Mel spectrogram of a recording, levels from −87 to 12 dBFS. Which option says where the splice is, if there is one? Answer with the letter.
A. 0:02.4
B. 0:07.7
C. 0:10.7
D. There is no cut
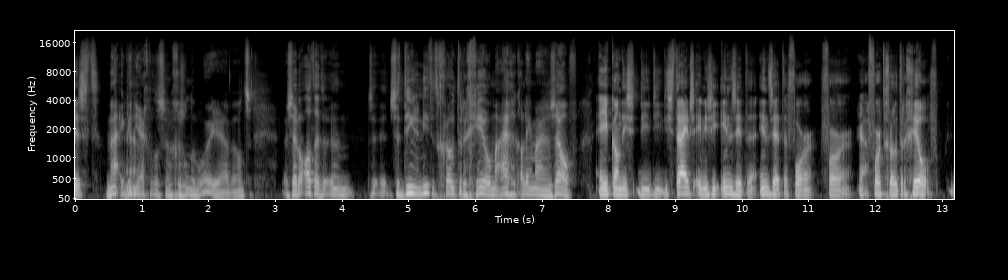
B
